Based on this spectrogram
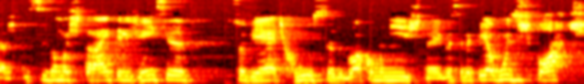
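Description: At a moderate pace, a man talks in a fairly high, somewhat breathy voice with fairly even intonation. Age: 40s. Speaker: history teacher. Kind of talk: casual chat.

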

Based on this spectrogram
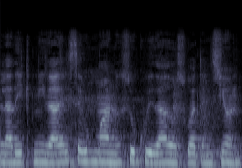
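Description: Moderate-paced speech from a woman, audible room echo around it. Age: 20s. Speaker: surgeon. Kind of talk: testimony.

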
